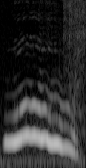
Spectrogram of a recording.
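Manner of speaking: high loud whoop; whooping as they run; cheer. Acted. Cheering escape.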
